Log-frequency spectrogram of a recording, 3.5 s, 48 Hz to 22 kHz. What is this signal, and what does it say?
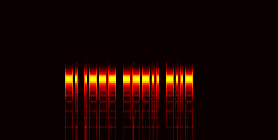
Morse code, heard as a keyed tone, about 40 wpm, 700 Hz. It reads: NJ8X
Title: USA Call Signs - 4 Characters - Repeated 2x - 40wpm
